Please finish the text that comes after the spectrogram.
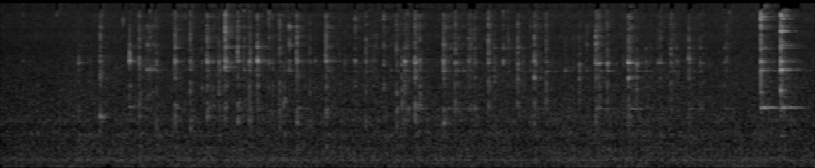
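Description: A metal spoon adds jaljeera powder to a glass, making many light, quick clinks and taps against the glass over a soft background hum, close and fairly quiet, with no speech.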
